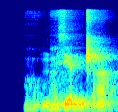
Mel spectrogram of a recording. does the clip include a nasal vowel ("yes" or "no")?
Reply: no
